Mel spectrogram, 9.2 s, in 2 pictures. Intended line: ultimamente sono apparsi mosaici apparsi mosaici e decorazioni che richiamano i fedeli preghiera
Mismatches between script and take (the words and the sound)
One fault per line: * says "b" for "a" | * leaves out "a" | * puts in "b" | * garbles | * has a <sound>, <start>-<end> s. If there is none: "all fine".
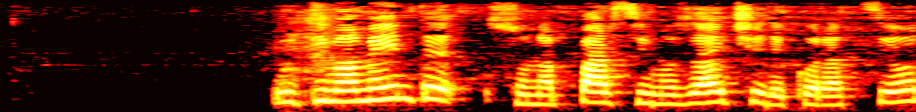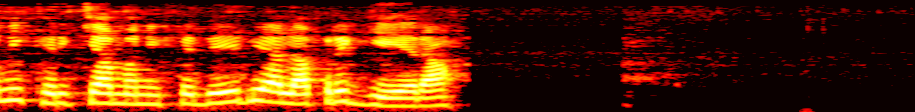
* leaves out "apparsi mosaici"
* puts in "alla"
